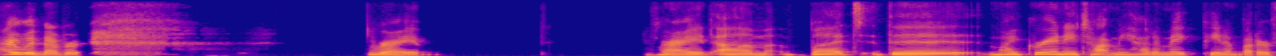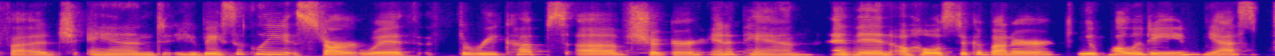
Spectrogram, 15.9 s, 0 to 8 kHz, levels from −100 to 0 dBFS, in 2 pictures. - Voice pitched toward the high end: Yes, high, 195 Hz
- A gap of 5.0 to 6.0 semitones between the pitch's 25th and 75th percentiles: No, average, 3.4 semitones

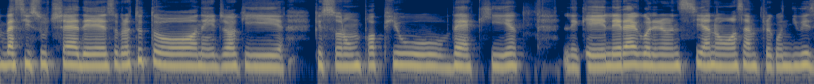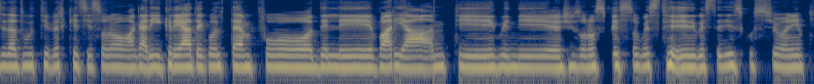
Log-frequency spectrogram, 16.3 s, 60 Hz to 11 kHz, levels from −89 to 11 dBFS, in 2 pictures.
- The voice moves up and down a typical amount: No, narrow, 1.7 semitones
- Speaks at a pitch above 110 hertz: Yes, medium, 185 Hz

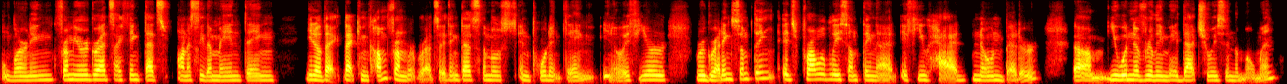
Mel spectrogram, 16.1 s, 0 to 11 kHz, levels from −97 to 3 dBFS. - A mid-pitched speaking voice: Yes, medium, 175 Hz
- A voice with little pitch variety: Yes, narrow, 2.0 semitones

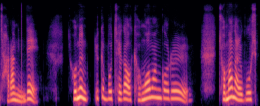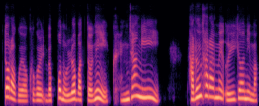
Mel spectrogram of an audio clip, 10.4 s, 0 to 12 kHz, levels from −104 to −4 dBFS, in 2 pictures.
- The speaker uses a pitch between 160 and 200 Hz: No, high, 230 Hz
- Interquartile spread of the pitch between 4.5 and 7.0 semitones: Yes, average, 5.2 semitones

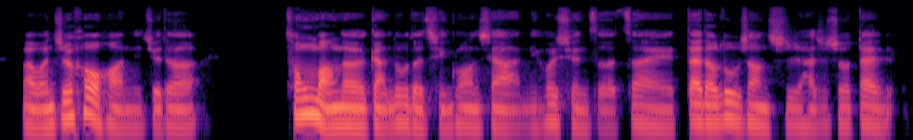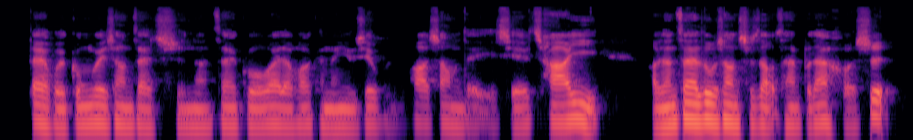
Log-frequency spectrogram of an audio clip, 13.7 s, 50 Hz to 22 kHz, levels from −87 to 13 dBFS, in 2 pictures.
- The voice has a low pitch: Yes, low, 105 Hz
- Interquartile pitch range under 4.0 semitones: Yes, narrow, 2.4 semitones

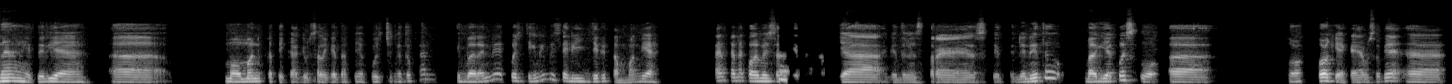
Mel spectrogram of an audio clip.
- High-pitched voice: No, low, 125 Hz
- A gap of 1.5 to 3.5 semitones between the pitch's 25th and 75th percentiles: No, average, 4.3 semitones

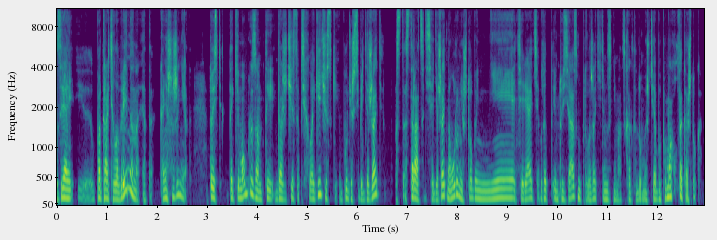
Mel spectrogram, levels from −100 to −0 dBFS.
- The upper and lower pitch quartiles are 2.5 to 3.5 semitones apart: Yes, average, 2.9 semitones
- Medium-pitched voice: Yes, medium, 145 Hz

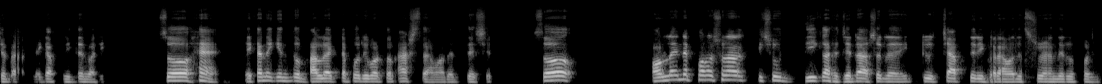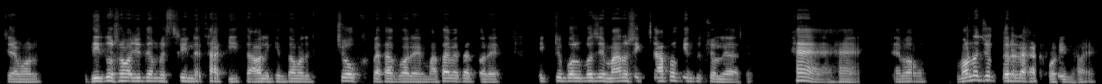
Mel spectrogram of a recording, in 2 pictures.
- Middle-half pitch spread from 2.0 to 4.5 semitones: Yes, average, 3.9 semitones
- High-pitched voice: No, medium, 140 Hz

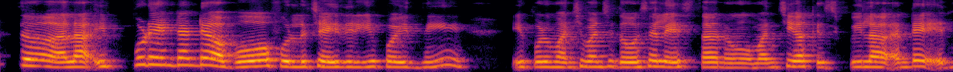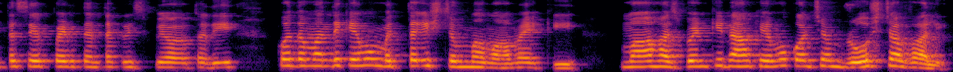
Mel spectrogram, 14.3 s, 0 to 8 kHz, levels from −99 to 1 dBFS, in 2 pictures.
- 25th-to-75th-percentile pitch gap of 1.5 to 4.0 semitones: Yes, narrow, 2.6 semitones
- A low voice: No, high, 225 Hz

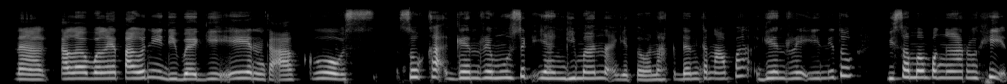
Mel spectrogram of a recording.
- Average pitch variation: Yes, average, 3.1 semitones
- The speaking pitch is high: Yes, very high, 280 Hz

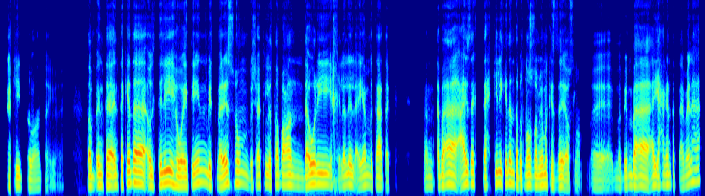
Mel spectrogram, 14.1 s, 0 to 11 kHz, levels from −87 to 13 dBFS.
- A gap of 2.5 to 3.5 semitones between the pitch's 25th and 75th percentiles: Yes, average, 3.2 semitones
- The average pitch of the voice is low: Yes, low, 125 Hz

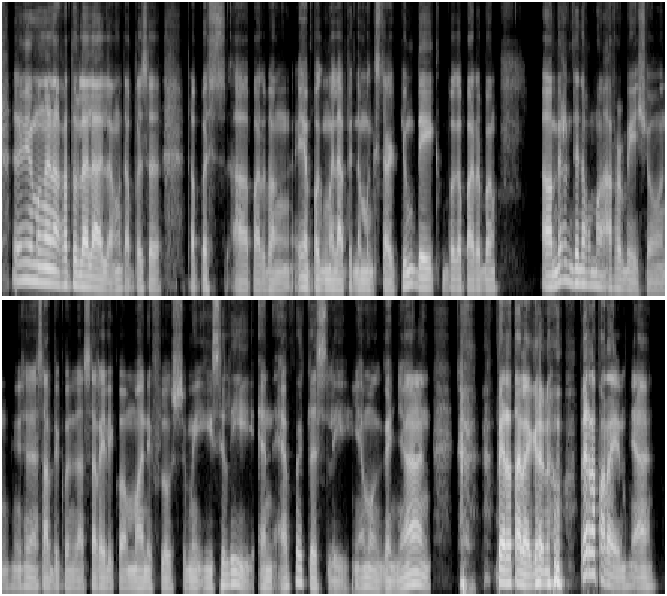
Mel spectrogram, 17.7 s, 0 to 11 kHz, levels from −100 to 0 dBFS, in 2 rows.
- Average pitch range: Yes, average, 4.5 semitones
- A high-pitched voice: No, low, 100 Hz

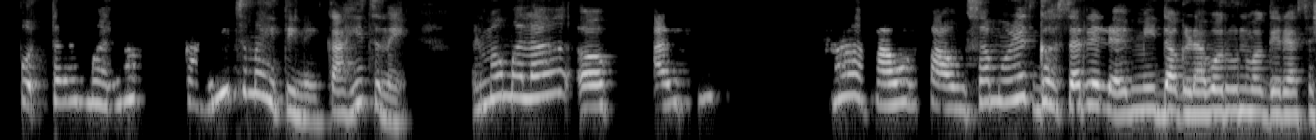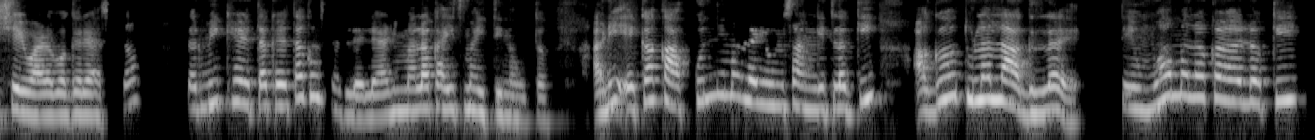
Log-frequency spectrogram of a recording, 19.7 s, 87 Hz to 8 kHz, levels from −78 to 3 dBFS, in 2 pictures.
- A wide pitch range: Yes, wide, 5.7 semitones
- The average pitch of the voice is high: Yes, very high, 260 Hz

